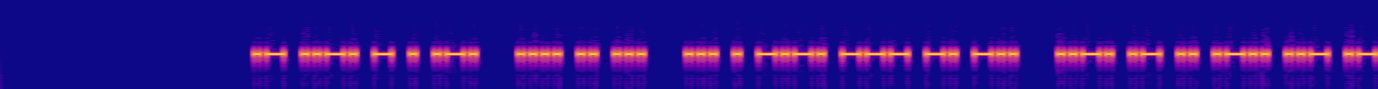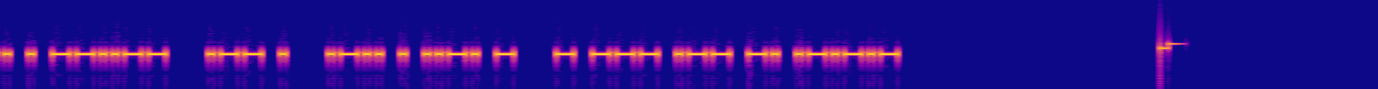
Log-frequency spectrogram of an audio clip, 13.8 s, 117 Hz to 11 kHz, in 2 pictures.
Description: Morse code, heard as a keyed tone, about 40 wpm, 700 Hz. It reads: AFTER HIS SECOND FAILURE, WE LEFT TOWN.
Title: Sentences from Top 1000 Words - Review Part 6 - 40wpm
